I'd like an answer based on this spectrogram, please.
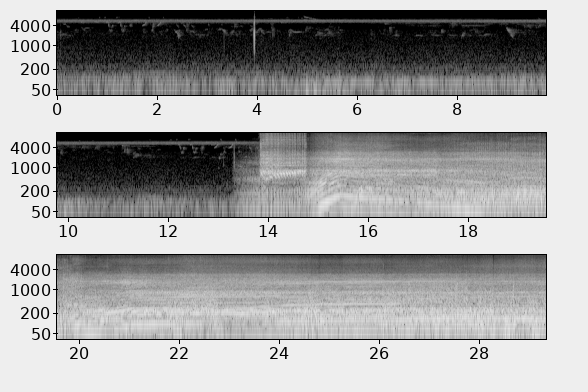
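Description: A steady high insect drone with a few faint chirps, then, about halfway through, a jon boat's outboard motor cuts in loud, rising in pitch as it revs up and gets the boat under way, and settles into a steady run at speed.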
